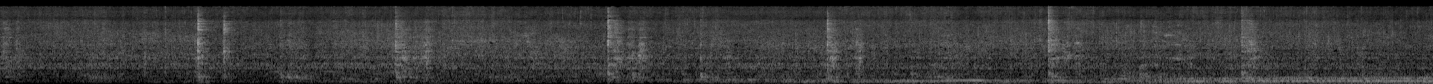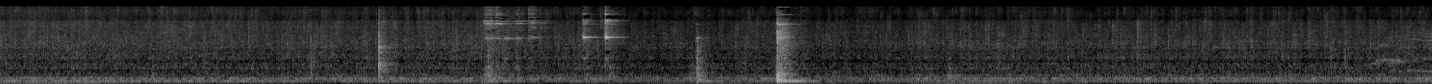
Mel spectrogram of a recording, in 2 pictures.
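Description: Jackfruit and chicken pieces sizzling as they fry in a black kadai, stirred with a spatula that scrapes and knocks against the pan about every two seconds. A few louder knocks come close together about two-thirds of the way through.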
